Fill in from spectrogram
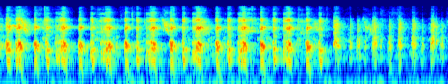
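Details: Female chukar partridge calling: a fast, steady series of harsh clucking chuk notes, about two per second, continuing without pause throughout.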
